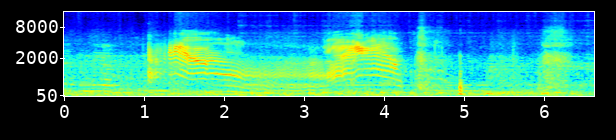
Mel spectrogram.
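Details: Irritated male domestic cat, angry at a hand waved before his face; two long, quavering yowls that swell and fade, then short hisses or spits and a softer yowl, with a person talking in German.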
